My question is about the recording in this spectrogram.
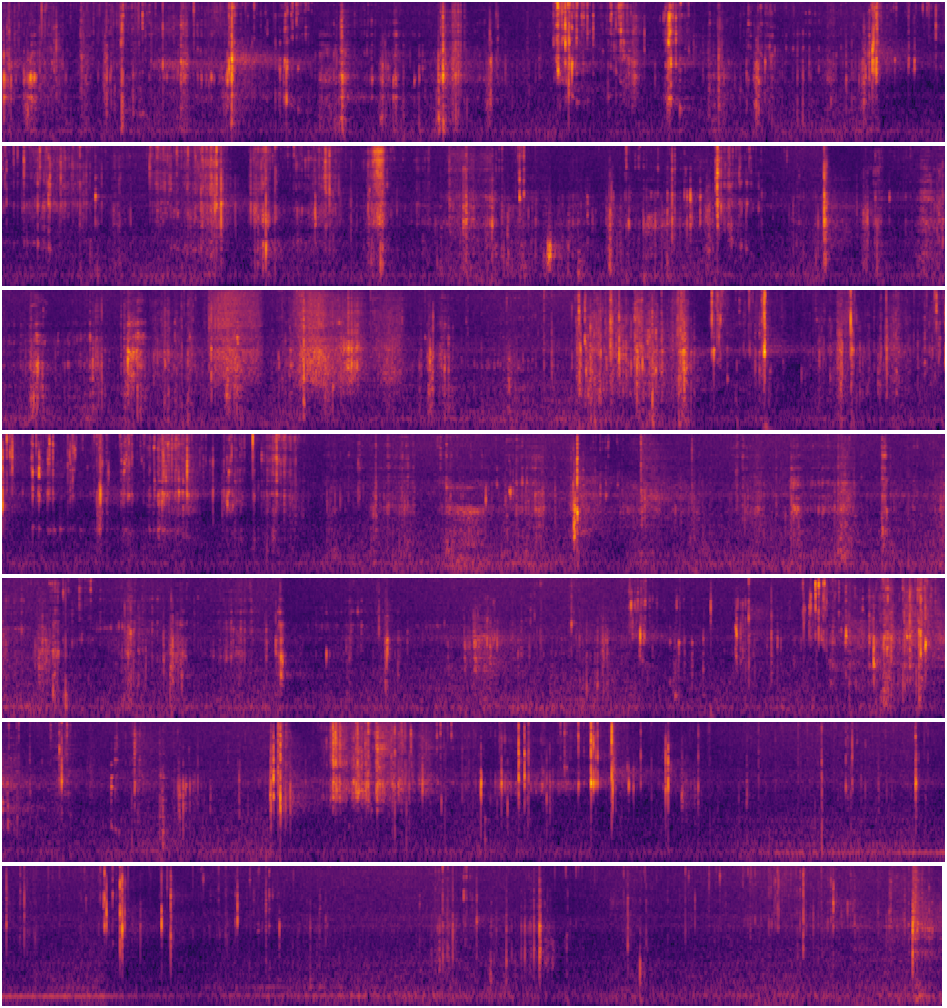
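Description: Close-miked chewing and biting of fries smothered in melted cheese and sauce, and of a cheeseburger: a dense, irregular run of sharp wet mouth clicks and smacks. A short low hum comes near the end.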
